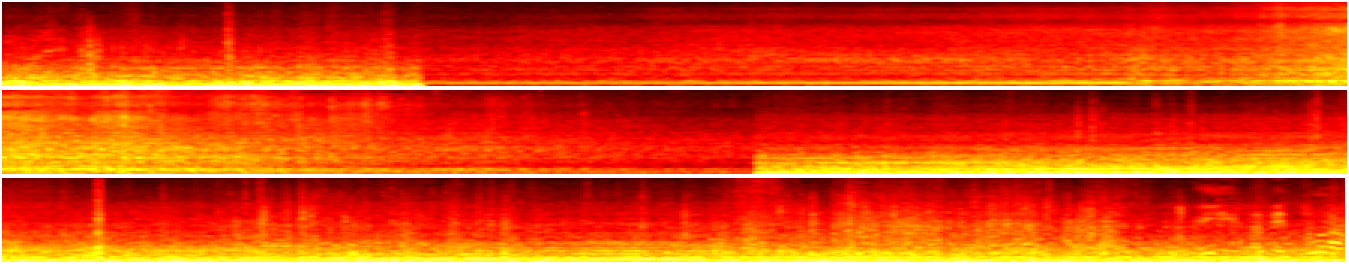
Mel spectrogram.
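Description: Fiat Bravo driven hard on a gravel road: loud engine and tyre-on-gravel rumble heard from inside the cabin. About two seconds in it cuts to a roadside view, where the car is heard approaching, passing about seven seconds in with a rush of gravel noise, and fading away. Loud cabin engine and gravel rumble returns abruptly after about ten seconds.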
